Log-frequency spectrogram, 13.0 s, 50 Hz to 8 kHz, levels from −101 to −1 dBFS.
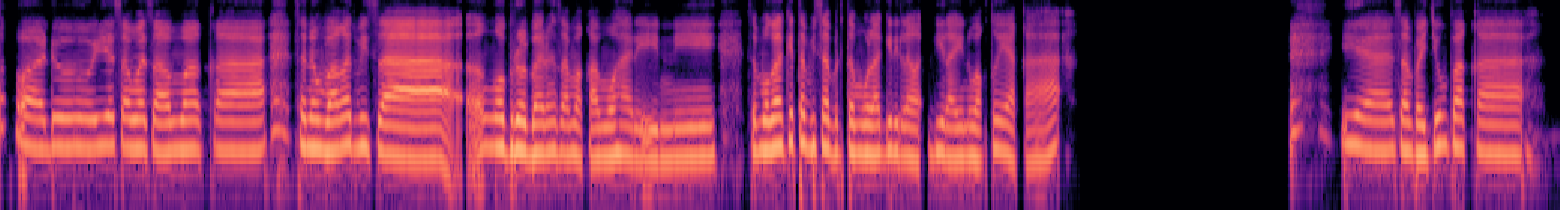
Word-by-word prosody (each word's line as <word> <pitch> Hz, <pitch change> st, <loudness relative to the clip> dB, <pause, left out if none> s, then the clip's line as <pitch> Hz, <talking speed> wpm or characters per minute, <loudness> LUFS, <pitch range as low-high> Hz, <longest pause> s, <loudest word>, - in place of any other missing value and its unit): Waduh 230 Hz, 0 st, 0 dB
iya 235 Hz, +1 st, 0 dB
sama-sama, 220 Hz, -2 st, 0 dB
Kak. 210 Hz, +1 st, -2 dB, 0.2 s
Senang 225 Hz, -2 st, +2 dB
banget 220 Hz, +3 st, +2 dB
bisa, 225 Hz, -2 st, -1 dB, 0.7 s
eee, -, -, -3 dB
ngobrol 220 Hz, -2 st, +4 dB
bareng 200 Hz, +1 st, +1 dB
sama 195 Hz, -2 st, -2 dB
kamu 185 Hz, +1 st, -1 dB
hari 180 Hz, -2 st, -2 dB
ini. 180 Hz, +2 st, -2 dB, 0.2 s
Semoga 215 Hz, +2 st, +4 dB
kita 255 Hz, 0 st, +1 dB
bisa 230 Hz, -2 st, 0 dB
bertemu 200 Hz, 0 st, -1 dB
lagi 195 Hz, +1 st, -1 dB
di -, -, -2 dB
lewa 180 Hz, -2 st, -1 dB
di 205 Hz, +1 st, -1 dB
lain 180 Hz, 0 st, -2 dB
waktu 190 Hz, +4 st, -2 dB
ya, 180 Hz, -, -3 dB
Kak. 180 Hz, +7 st, -5 dB, 2.4 s
Iya, 245 Hz, -1 st, 0 dB, 0.3 s
sampai 205 Hz, -3 st, +2 dB
jumpa, 235 Hz, 0 st, +1 dB
Kak. 195 Hz, -2 st, -4 dB
210 Hz, 140 wpm, -28 LUFS, 195-225 Hz, 2.4 s, ngobrol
